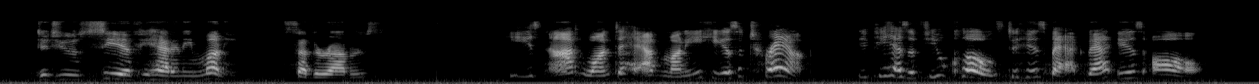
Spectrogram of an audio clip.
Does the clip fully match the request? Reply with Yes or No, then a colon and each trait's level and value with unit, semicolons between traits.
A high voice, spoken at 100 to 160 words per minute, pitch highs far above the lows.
Yes: very high, 270 Hz; average, 155 wpm; wide, 9.0 semitones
